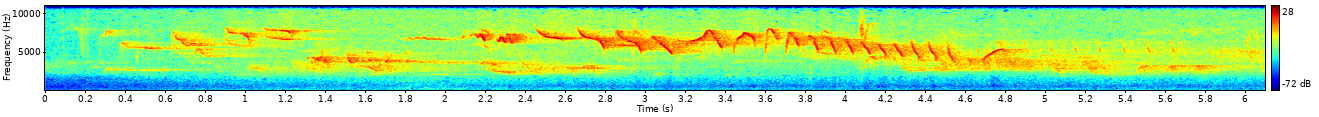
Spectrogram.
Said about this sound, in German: Jetzt fängt der Buchfink wieder an. Das ist der neue.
